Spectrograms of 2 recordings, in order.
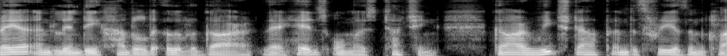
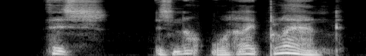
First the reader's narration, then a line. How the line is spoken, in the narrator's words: he whispered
